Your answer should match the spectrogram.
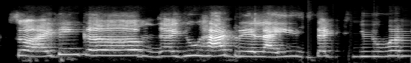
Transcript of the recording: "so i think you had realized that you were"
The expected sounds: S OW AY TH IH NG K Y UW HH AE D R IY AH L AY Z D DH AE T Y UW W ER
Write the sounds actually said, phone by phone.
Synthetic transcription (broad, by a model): S OW AY T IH NG K Y UW HH AE D R IY AH L AY Z D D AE T Y UW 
